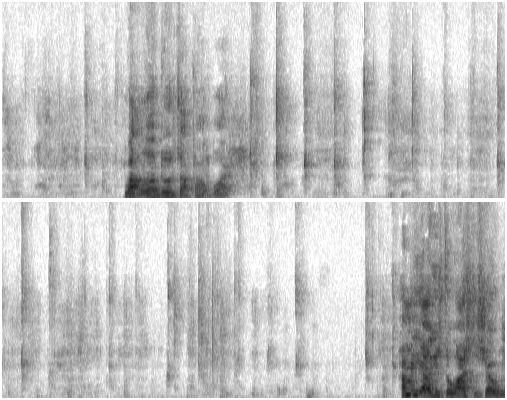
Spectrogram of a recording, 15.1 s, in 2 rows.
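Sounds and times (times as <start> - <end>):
chewing and lip-smacking: 0.0 - 13.6.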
